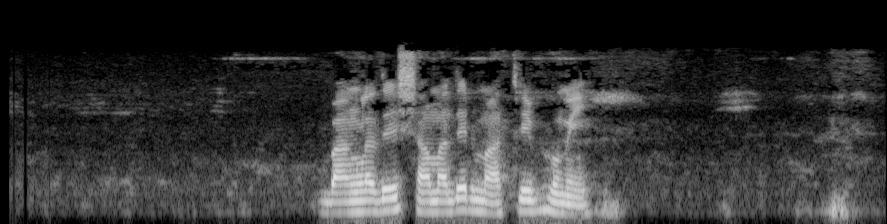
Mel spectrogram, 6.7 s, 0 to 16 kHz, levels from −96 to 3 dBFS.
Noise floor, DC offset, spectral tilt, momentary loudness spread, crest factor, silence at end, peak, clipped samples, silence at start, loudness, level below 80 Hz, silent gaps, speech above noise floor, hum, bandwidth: -56 dBFS; under 0.1%; -5.5 dB/octave; 19 LU; 18 dB; 0.3 s; -2 dBFS; under 0.1%; 2.4 s; -15 LUFS; -58 dBFS; none; 42 dB; none; 8.2 kHz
